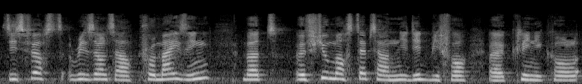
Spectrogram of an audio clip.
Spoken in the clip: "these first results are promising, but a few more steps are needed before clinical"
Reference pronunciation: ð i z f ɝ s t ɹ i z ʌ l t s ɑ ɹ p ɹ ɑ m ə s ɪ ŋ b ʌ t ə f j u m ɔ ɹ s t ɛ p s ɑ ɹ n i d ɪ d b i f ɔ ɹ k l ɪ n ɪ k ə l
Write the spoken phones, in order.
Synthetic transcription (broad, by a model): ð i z f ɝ s t ɹ i z ʌ l t s ɑ ɹ p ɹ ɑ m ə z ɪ ŋ b ʌ t ə f j u m ɔ ɹ s t ɛ p s ɑ ɹ n i d ɪ d b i f ɔ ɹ k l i n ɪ k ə l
